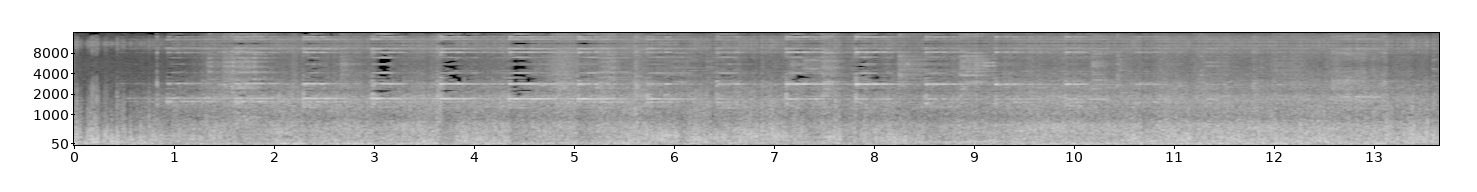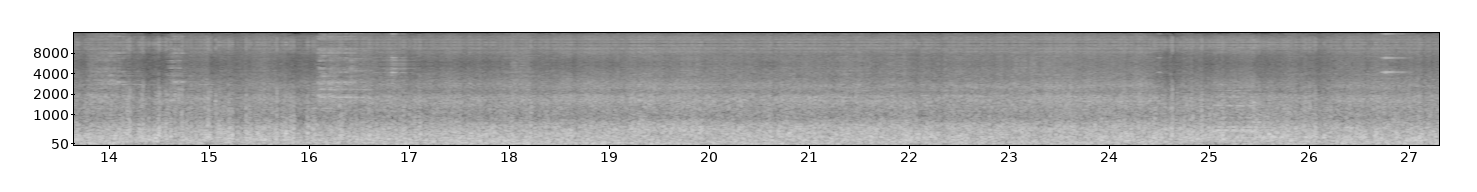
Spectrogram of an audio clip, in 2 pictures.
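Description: CN freight train rolling past, a steady rumble of locomotive and freight cars on the rails. A high steady squeal runs through roughly the first ten seconds, then fades.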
